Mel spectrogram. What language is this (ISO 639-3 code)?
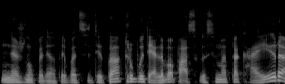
lit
